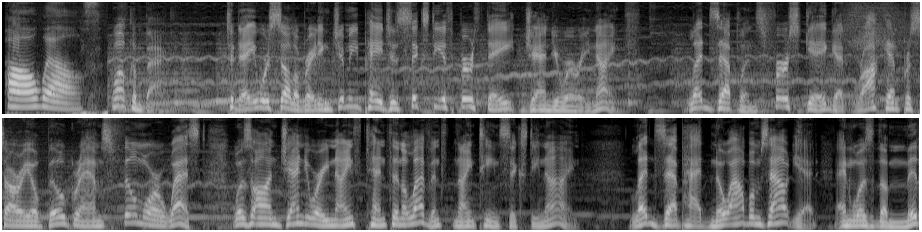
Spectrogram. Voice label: male voice; voice talent; television and radio commercials, industrials, cd-roms, cartoon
